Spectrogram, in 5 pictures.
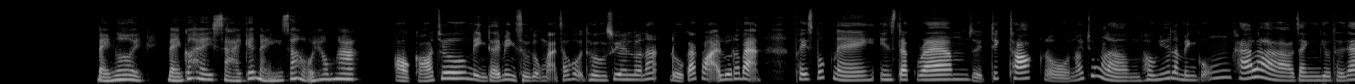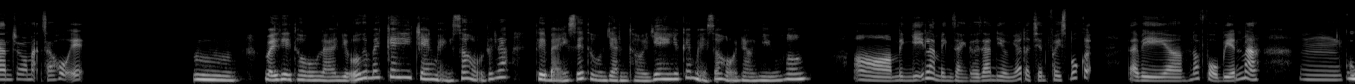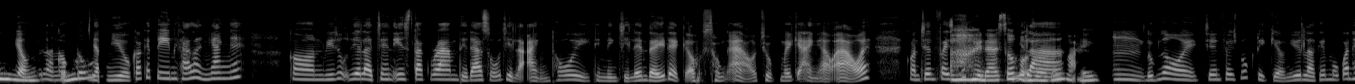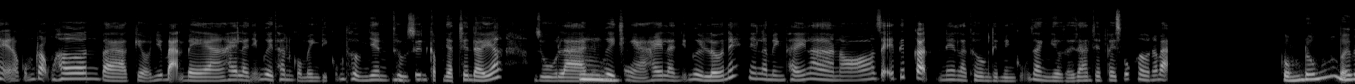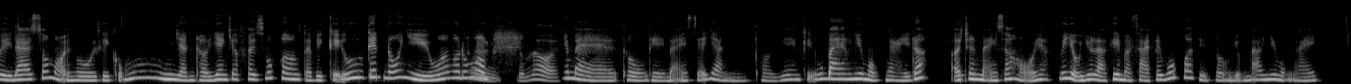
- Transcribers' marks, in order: other background noise; laughing while speaking: "À"; tapping
- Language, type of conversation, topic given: Vietnamese, podcast, Bạn cân bằng giữa đời sống thực và đời sống trên mạng như thế nào?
